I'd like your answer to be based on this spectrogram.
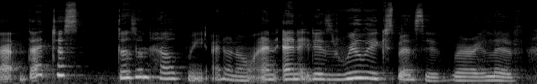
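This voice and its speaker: A woman's somewhat breathy, fairly high voice with a non-native accent and very wide pitch swings, on a very clean recording with a silent background. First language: not English. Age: 20s. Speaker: vlogger. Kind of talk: personal vlog. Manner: hesitant, with fillers and self-corrections.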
